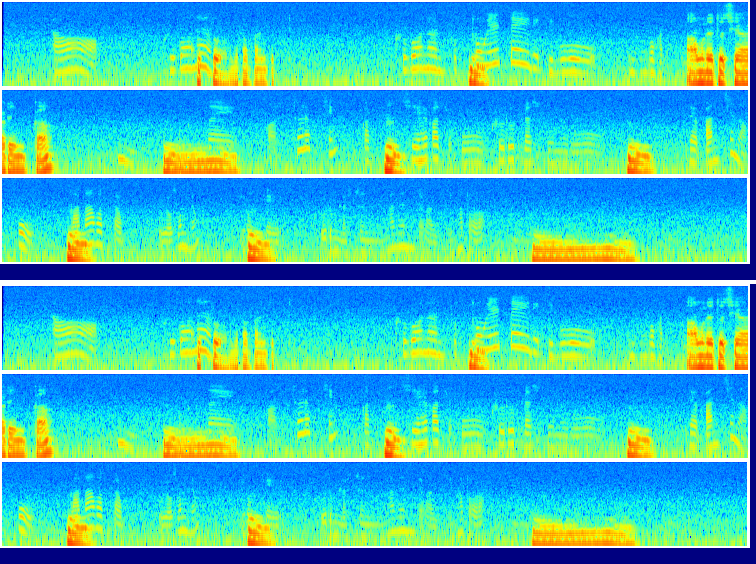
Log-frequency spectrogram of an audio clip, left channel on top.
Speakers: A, on the left; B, on the left.
A: 아, 그거는
B: 그것도 알아봐야겠다.
A: 그거는 보통
B: 음.
A: 1대1이 기본인 것 같은데,
B: 아무래도 재활이니까.
A: 음.
B: 음,
A: 근데 뭔가 스트레칭 같이
B: 음,
A: 해가지고 그룹 레슨으로,
B: 음,
A: 근데 많지는 않고, 많아봤자
B: 음,
A: 뭐 6명? 이렇게
B: 음,
A: 그룹 레슨 하는 데가 있긴 하더라, 동네에.
B: 음.
A: 음.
